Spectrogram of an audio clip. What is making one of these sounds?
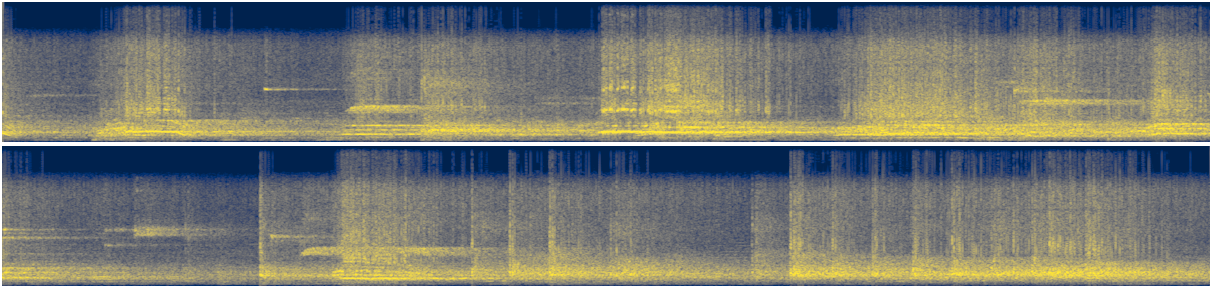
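Men shout and call out during a volleyball game in a large echoing gym.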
